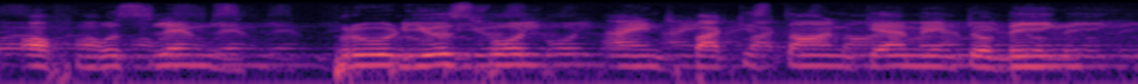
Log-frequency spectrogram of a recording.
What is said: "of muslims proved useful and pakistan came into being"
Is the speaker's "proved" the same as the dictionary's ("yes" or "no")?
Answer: no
